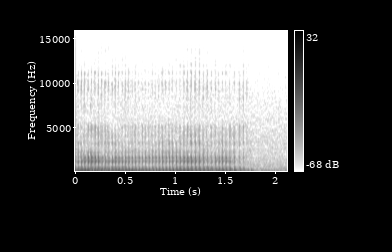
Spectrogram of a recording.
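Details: Sleeping Neapolitan mastiff snoring: a low, rumbling, fluttering breath that holds steady for about one and a half seconds and then fades, with a faint hum in the background.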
